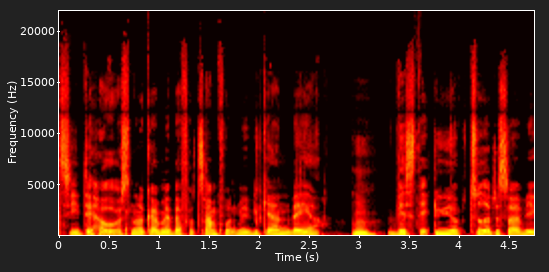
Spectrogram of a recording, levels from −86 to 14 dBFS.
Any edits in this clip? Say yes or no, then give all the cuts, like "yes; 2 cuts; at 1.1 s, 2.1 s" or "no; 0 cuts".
yes; 1 cut; at 3.7 s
